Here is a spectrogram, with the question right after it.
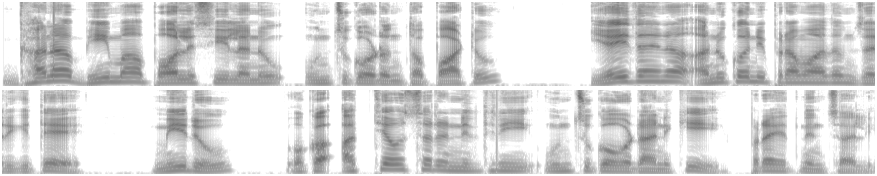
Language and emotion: Telugu, neutral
